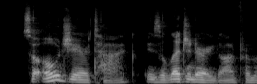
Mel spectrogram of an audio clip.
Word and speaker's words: Ojer Taq: let's talk legendary today we'll be talking about OJ attack so OJ attack is a legendary god from the plane of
